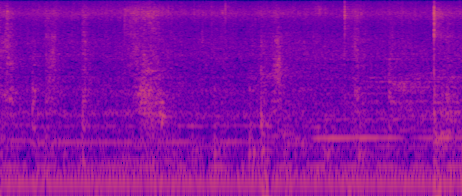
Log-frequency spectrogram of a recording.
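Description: Spice paste frying in oil in a non-stick wok, sizzling as a spatula stirs and scrapes through it, with a sharp click near the end.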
